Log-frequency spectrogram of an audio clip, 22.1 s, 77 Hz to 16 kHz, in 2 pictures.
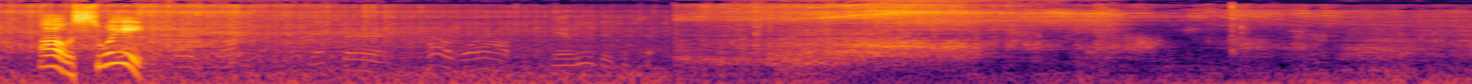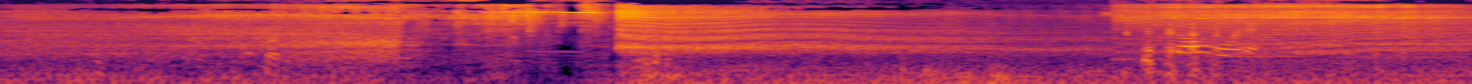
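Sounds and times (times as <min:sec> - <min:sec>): electric rc jet whining: 0:00.0 - 0:22.0.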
